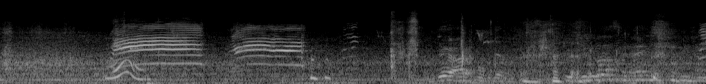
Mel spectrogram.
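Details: Abandoned kitten in a small Moroccan shelter gives two loud, level meows in quick succession, then softer broken mews mixed with tapping and a low human voice.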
